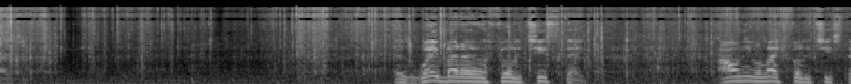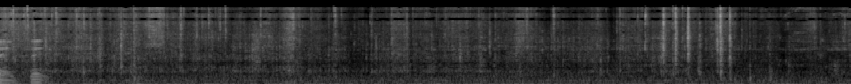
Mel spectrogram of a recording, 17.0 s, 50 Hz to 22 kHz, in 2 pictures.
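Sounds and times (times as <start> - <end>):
chewing a sandwich: 0.0 - 17.0
low hum in a car cabin: 0.0 - 17.0.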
